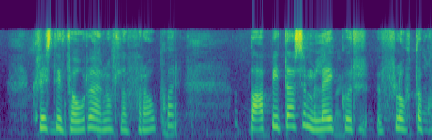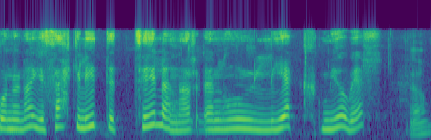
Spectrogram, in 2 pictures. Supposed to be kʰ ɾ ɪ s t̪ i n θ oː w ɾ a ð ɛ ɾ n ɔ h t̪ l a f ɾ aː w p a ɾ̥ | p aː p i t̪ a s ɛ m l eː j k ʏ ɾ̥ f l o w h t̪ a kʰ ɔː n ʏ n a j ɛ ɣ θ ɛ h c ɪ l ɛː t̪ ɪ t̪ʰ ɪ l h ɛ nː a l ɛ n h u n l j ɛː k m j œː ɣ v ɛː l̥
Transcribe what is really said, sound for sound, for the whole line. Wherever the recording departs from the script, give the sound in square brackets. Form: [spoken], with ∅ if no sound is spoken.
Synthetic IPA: kʰ ɾ ɪ s t̪ i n θ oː w ɾ a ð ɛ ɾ n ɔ h t̪ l a f ɾ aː w p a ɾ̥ | p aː p i t̪ a s ɛ m l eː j k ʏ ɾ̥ f l o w h t̪ a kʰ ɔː n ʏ n a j ɛ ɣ θ ɛ h c ɪ l [iː] t̪ ɪ t̪ʰ ɪ l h ɛ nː a [ɾ] ɛ n h u n l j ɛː k m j œː ɣ v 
